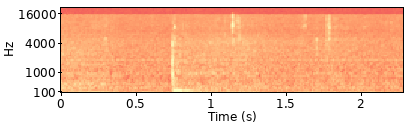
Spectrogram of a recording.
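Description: Near silence with a low steady hum, broken by a single short click a little under a second in.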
